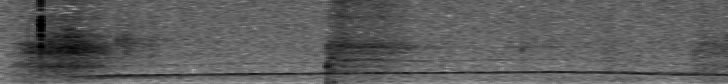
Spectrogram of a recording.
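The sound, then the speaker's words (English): A single long, sustained siren tone wails steadily from a passing emergency vehicle outside, rising slightly then easing down, with a brief sharp click partway through and no talking. “And then there's all this inner and outer sirens.”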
